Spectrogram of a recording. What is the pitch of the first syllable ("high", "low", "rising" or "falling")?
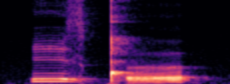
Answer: high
